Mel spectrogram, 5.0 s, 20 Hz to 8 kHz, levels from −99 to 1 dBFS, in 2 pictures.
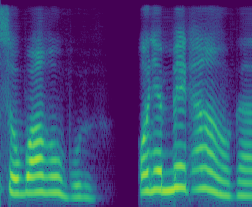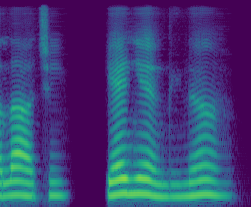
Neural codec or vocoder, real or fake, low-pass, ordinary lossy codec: codec, 16 kHz, about 1 kbps, DyCAST, with the encoder's durations; fake; 7.2 kHz; none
